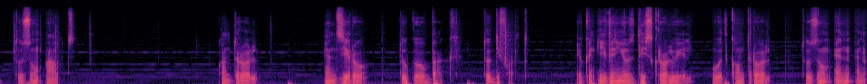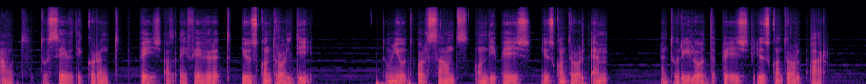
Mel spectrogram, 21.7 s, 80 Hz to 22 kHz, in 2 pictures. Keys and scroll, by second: 0.7 ctrl+-, 7.0 ctrl+0, 14.7 ctrl+d, 18.6 ctrl+m, 21.4 r.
